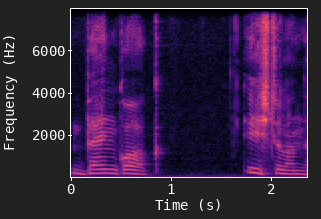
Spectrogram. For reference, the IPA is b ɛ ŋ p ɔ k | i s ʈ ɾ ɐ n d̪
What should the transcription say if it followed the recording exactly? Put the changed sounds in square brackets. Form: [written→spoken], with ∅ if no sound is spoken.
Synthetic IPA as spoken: b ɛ ŋ [p→k] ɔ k | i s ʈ [ɾ→l] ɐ n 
